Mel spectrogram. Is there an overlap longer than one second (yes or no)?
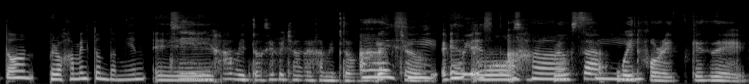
yes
